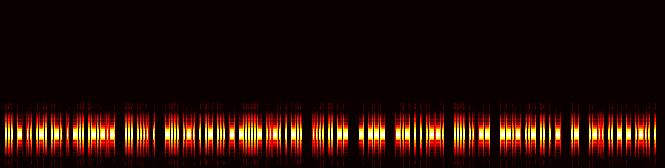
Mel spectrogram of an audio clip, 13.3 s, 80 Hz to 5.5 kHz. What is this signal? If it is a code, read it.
Morse code, heard as a keyed tone, about 38 wpm, 600 Hz. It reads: STIRRED. SHE BREAST-FED HIM TO KEEP HIM QUIET A LITTLE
